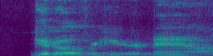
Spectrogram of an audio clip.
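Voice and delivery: unfriendly, mean, nasty tone. Voicing a character waving the players over: mean. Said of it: "with the kind of a mean look on her face".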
